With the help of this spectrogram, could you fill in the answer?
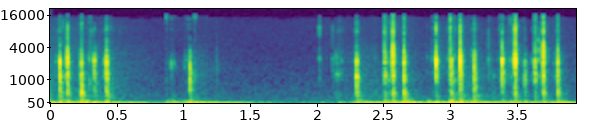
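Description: Fingertips and long nails type on a transparent acrylic mechanical keyboard with clear keycaps. Crisp, bright clacks come in a quick burst, then a brief quiet gap, then a denser run of keystrokes. Each click is short and dry with almost no ring.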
